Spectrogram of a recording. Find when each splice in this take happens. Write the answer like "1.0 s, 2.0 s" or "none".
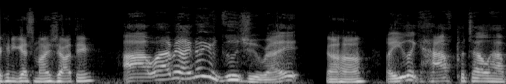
1.1 s, 3.5 s

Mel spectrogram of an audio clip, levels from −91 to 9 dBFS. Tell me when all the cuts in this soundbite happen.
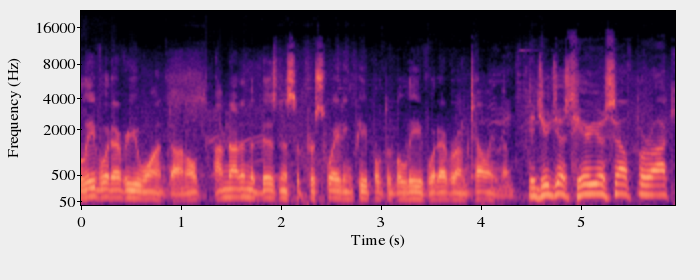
1.3 s, 4.3 s

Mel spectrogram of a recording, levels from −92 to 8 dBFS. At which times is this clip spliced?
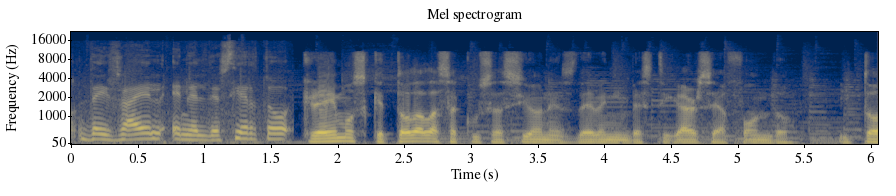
1.7 s

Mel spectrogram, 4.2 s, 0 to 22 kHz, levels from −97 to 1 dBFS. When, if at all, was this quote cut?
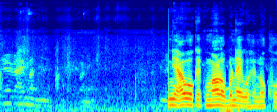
2.5 s

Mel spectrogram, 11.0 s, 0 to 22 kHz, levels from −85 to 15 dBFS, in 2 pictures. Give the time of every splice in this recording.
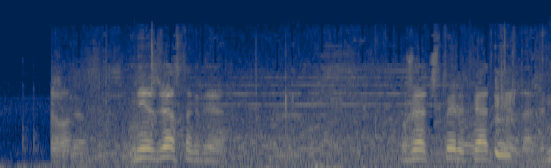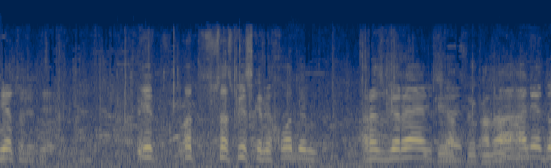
none

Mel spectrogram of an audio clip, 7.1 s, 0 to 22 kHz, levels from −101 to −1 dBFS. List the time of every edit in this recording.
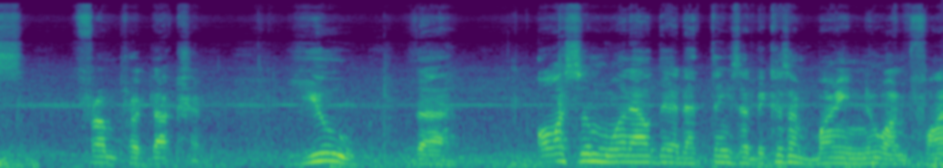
none

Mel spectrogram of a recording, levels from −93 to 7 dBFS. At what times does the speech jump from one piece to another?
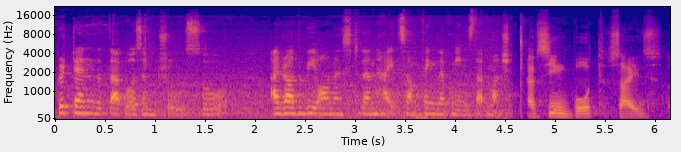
4.5 s

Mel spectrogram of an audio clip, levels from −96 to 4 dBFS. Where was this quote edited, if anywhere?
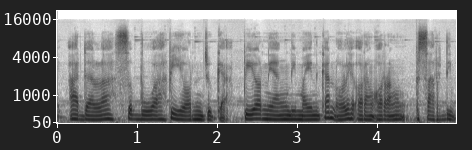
1.3 s

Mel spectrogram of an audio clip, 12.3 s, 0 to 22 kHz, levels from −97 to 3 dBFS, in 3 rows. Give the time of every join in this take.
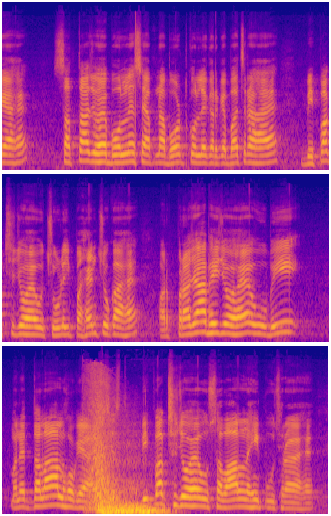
9.7 s

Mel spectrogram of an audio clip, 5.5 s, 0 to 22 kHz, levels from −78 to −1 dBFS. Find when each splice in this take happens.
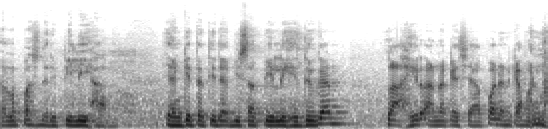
none

